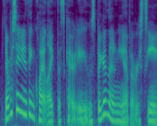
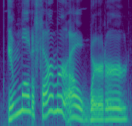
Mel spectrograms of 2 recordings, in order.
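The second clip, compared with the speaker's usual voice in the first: put-on grumpy old farmer; 6 semitones higher than usual. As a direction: warn strangers off your land. Voices the farmer NPC.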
